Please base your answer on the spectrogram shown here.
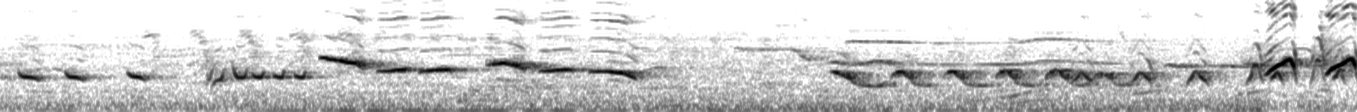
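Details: Black-throated laughingthrush wild-type song played to train young cage birds: varied whistled phrases, repeated short notes near the same pitch, slurred rising and falling whistles, and a few sharp high upsweeps at the end.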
